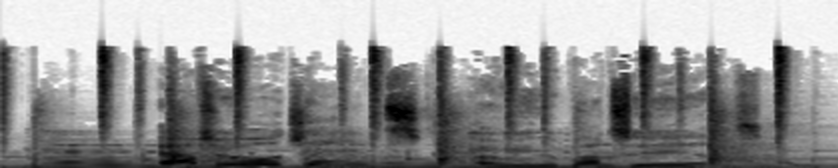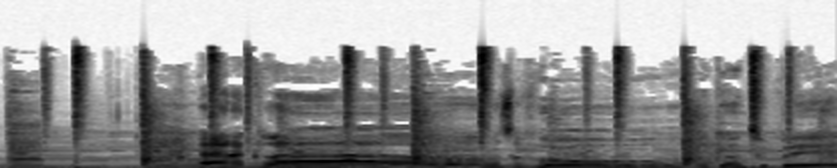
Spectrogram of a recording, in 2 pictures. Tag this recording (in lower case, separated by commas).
music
